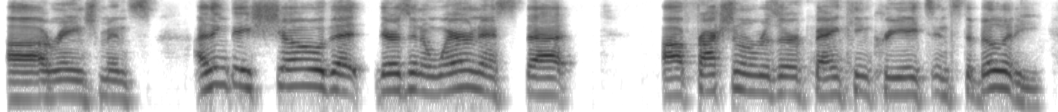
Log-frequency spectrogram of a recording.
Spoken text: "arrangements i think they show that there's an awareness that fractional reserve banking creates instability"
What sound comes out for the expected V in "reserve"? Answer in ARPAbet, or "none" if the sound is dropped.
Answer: V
